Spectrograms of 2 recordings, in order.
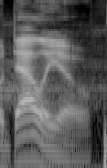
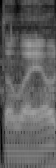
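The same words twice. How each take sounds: First: Dalio, starting with "DAL" as in pal; corrected pronunciation. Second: DeLeo, the mistaken name starting "deh-LAY"; wrong pronunciation. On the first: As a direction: say Dalio carefully as the right name. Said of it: "Trying to pronounce your name right". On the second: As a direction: say DeLeo as the slip being corrected. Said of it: "I tried to pronounce your name". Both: Shown as a demonstration.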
